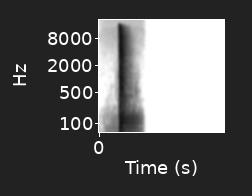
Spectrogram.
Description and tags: Golpe en madera
hit in wood sound
environment, hit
